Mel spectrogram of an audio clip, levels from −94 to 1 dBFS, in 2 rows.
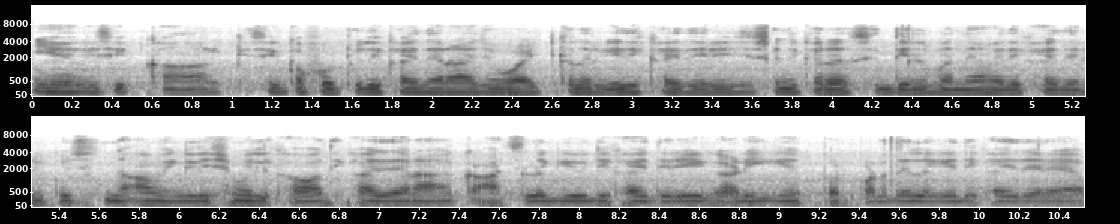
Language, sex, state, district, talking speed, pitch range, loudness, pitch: Hindi, male, Chhattisgarh, Jashpur, 300 wpm, 100-115 Hz, -32 LUFS, 105 Hz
